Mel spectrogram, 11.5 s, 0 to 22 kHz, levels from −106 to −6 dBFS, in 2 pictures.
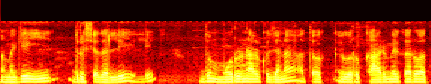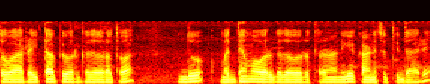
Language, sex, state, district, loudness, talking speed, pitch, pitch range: Kannada, male, Karnataka, Belgaum, -18 LUFS, 110 wpm, 115 Hz, 110-125 Hz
